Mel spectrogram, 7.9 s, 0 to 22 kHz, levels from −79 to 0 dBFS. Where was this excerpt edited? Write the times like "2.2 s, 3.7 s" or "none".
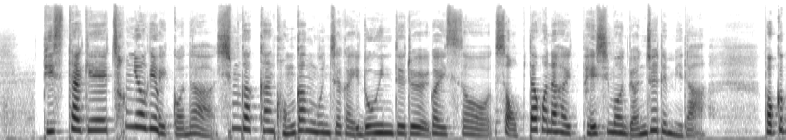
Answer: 1.6 s, 3.5 s, 4.3 s, 5.0 s, 5.8 s, 6.3 s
